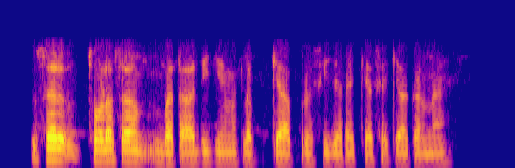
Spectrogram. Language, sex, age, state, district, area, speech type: Urdu, male, 18-30, Uttar Pradesh, Aligarh, urban, conversation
